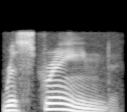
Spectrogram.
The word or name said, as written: restrained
